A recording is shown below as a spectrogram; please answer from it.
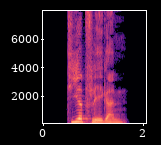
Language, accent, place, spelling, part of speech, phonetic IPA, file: German, Germany, Berlin, Tierpflegern, noun, [ˈtiːɐ̯ˌp͡fleːɡɐn], De-Tierpflegern.ogg
- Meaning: dative plural of Tierpfleger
